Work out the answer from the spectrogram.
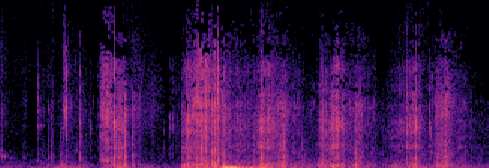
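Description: Snyder's buffalo-flavored pretzel pieces being crunched and chewed, with many dense, brittle crunches in a steady, rhythmic run at moderate loudness.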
